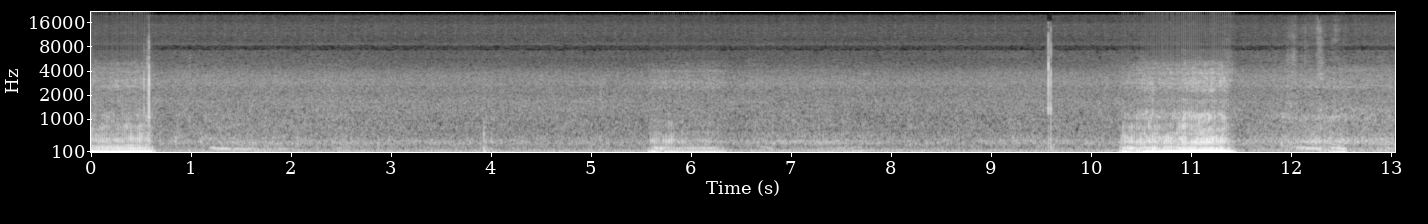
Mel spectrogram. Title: Snoring Dog | Cutest Puppy Naping and Snoring Loudly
